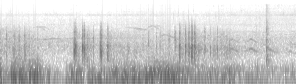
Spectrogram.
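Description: Aerial fireworks exploding: a continuous deep rumble of booms with several sharp cracks, easing off after about four seconds.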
